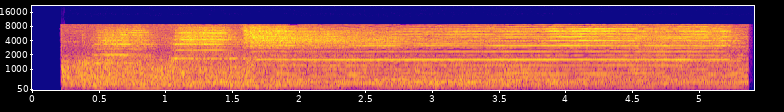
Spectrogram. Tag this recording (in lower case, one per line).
music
